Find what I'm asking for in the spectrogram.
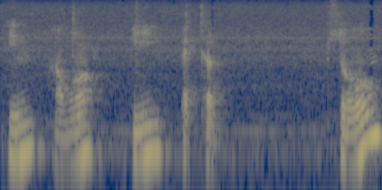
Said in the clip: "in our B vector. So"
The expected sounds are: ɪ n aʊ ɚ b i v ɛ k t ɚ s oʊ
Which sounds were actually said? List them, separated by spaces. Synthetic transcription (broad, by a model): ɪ n aʊ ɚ b i b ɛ t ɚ s oʊ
